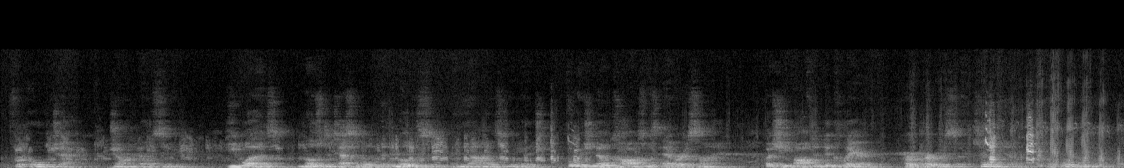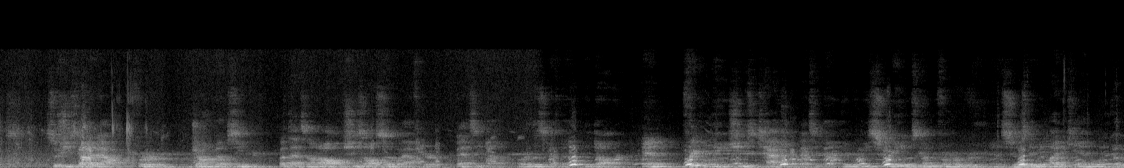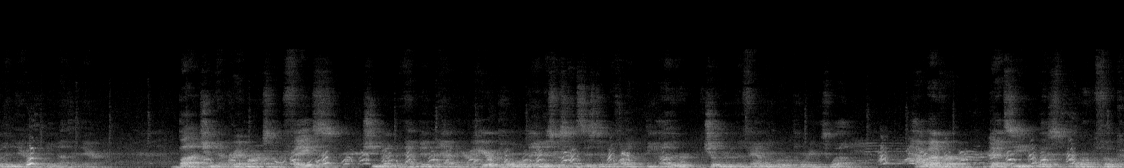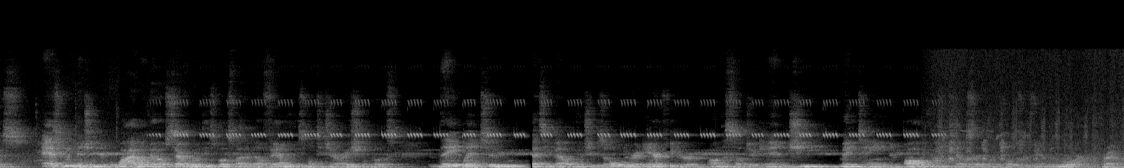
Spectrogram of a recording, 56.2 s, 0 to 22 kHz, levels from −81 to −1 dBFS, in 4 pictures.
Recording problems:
room echo; strong; dies away in 0.9 s
off-mic speech; far
echo of what is said; faint; throughout; 290 ms later, 25 dB below the speech
animal sounds; loud; throughout; 3 dB below the speech
choppy; very; from 48 to 51 s; 7% of the speech affected

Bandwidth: 15.5 kHz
